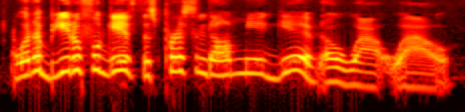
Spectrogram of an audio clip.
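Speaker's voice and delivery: ordinary talk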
